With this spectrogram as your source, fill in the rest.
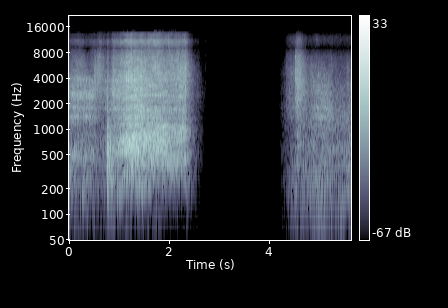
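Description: Hand plane shaving a wooden casting pattern, a raspy scraping stroke of about two seconds, then a pause and another stroke starting, close and clear.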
